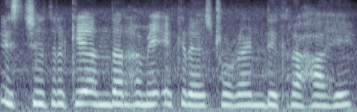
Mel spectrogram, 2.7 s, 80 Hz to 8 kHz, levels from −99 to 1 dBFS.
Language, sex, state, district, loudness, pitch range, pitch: Hindi, female, Madhya Pradesh, Bhopal, -14 LUFS, 275-305 Hz, 285 Hz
